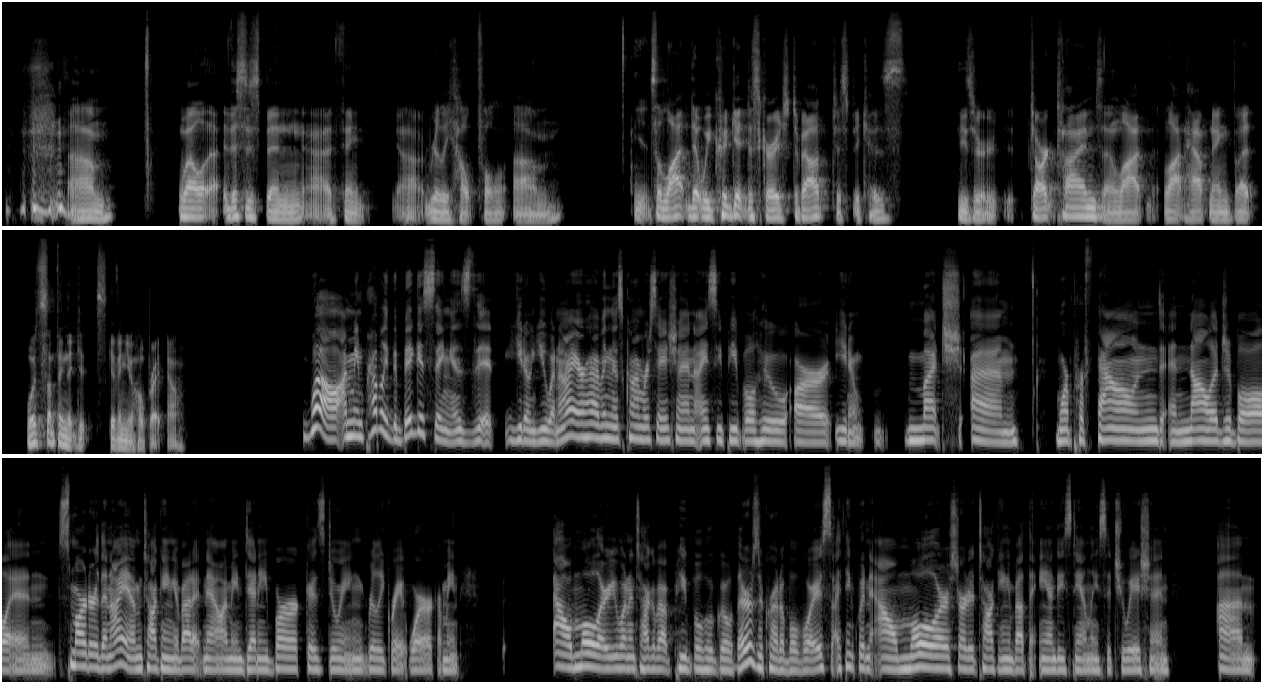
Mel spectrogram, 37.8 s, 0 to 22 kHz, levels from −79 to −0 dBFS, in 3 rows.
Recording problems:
uneven, jittery; strongly; from 1.5 to 35 s

